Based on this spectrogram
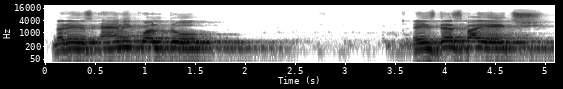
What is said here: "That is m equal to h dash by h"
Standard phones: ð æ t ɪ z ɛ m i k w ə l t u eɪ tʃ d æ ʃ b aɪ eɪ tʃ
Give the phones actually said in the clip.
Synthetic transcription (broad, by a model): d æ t ɪ z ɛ m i k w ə l t u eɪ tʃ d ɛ s b aɪ eɪ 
